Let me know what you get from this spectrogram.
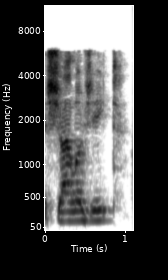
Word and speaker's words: Shilajit: Regarding minerals, is Shilajit a good supplement? S-H-I-L-A-J-I-T. – Yeah, I pronounce it Shilajit. – Okay, Shilajit, okay.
